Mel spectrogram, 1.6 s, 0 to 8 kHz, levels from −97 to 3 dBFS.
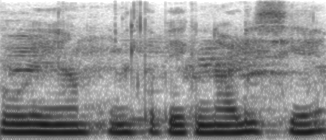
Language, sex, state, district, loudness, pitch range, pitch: Rajasthani, female, Rajasthan, Churu, -12 LUFS, 170-180 Hz, 175 Hz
